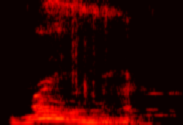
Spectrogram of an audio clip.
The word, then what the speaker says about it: Rome: Rome. Ajá. Rome. La E. Yo pronuncio hasta acá.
